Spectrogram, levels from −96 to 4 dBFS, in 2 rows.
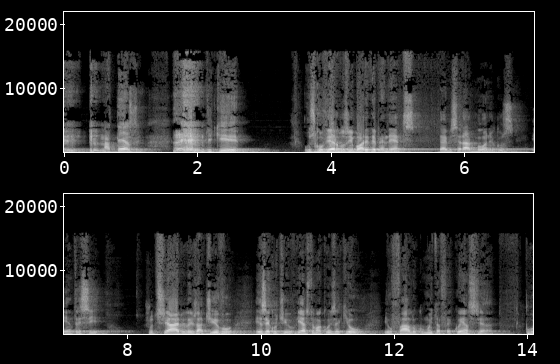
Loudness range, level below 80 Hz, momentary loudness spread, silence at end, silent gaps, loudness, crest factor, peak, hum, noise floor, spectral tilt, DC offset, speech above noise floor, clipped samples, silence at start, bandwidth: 5 LU; -46 dBFS; 17 LU; 0 s; none; -22 LUFS; 18 dB; -4 dBFS; none; -56 dBFS; -5 dB/octave; under 0.1%; 34 dB; under 0.1%; 0 s; 16 kHz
